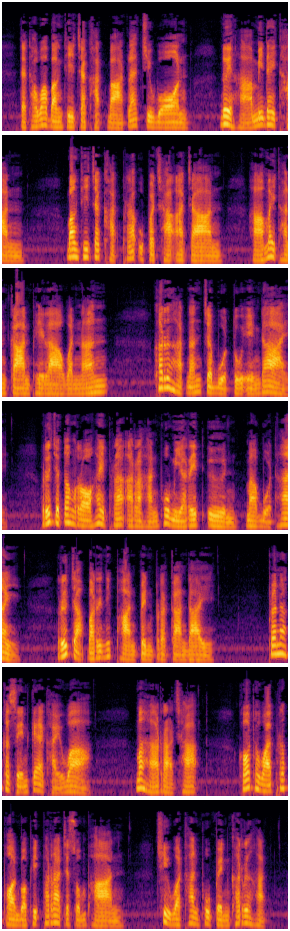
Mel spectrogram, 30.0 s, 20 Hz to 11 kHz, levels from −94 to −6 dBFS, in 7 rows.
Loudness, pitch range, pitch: -20 LUFS, 85-120 Hz, 95 Hz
